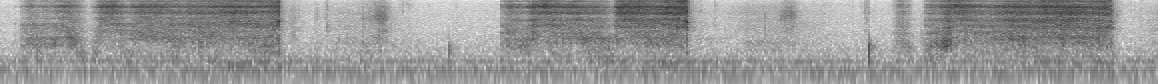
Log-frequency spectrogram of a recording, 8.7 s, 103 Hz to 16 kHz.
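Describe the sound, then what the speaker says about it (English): Wooden bathroom shelves hand-sanded with 220 grit sandpaper, several long rhythmic rubbing strokes close up, separated by brief pauses and a few small knocks, with no talking. "followed up with a light pass of some 220 grit sandpaper"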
